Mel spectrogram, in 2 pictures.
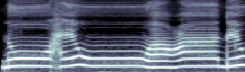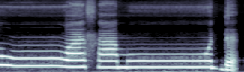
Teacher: din bertemu dengan huruf wawu, maka tanwin dileburkan, langsung masuk huruf wawu, kemudian ditekan, ditahan 2 harokat dan didengungkan.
